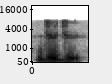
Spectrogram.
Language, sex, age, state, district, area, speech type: Punjabi, male, 30-45, Punjab, Tarn Taran, urban, spontaneous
